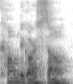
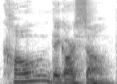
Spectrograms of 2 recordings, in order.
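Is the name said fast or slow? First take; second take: fast; slow. First: It is said at a quick pace. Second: It is said at a slower pace.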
